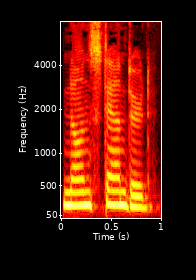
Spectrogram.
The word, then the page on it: nonstandard: British English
